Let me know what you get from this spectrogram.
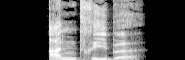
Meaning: first/third-person singular dependent subjunctive II of antreiben
- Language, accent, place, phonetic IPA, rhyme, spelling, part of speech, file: German, Germany, Berlin, [ˈanˌtʁiːbə], -antʁiːbə, antriebe, verb, De-antriebe.ogg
